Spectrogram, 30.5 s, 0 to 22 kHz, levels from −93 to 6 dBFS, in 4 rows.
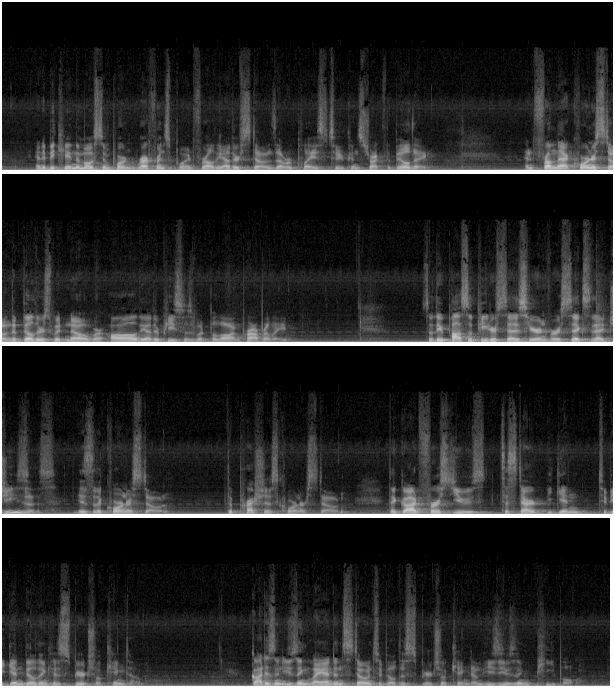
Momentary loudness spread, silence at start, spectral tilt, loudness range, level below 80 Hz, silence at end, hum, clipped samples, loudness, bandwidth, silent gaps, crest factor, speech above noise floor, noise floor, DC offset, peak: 15 LU; 0 s; -5.5 dB/octave; 8 LU; -48 dBFS; 0 s; 60 Hz at -50 dBFS; under 0.1%; -28 LUFS; 16 kHz; none; 22 dB; 20 dB; -48 dBFS; under 0.1%; -6 dBFS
